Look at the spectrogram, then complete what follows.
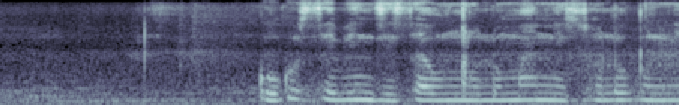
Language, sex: Xhosa, female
